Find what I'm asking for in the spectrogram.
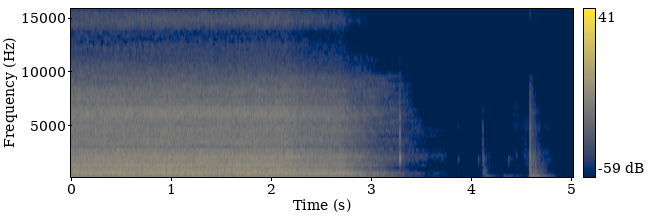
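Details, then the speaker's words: Hair dryer after motor replacement with an aftermarket motor, professional-grade salon dryer used for several years: steady even whoosh at constant pitch, no rattle or scraping, then clean spin-down; repair successful, normal operation. "naprawa się powiodła"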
